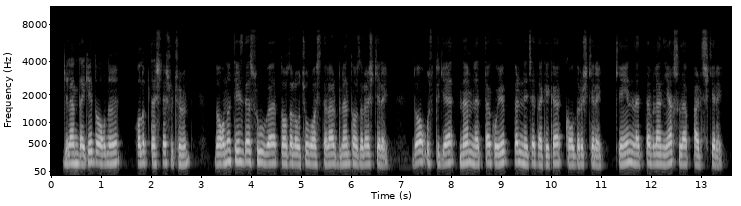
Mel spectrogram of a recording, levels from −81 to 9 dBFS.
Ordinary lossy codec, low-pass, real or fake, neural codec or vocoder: none; 7.2 kHz; real; none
